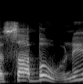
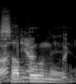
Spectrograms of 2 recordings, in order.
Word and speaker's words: Sabuni: Eh, Malmström eller det här eh, Symbeni, jag kan inte uttala efternamn, vad heter hon? – Uh, Saboni heter ja, hon va? Sabuni, ja, ja precis.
